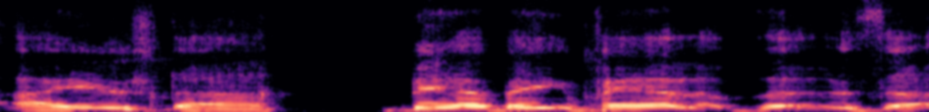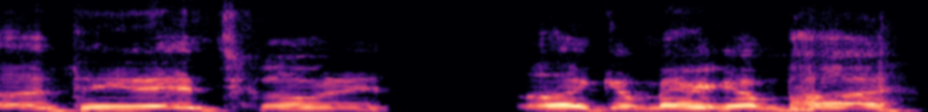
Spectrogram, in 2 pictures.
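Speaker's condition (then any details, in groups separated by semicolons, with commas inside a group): Friedreich's ataxia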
